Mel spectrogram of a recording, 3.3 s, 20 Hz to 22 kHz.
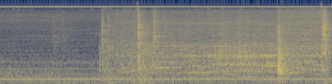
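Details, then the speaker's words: Yamaha 5-disc CD changer: a steady low motor hum with light clicks runs about 10 seconds, but the tray won't open. A slipping, stuck loading belt is suspected; tray motor runs without loading the tray. "I think what we were hearing on this was he would say you could hear a motor running and it wouldn't open."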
